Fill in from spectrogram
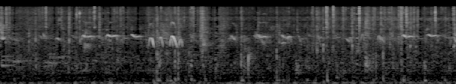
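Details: Pekin ducklings just out of the egg on a farm: bursts of high short cheeps, clustered early and midway, against a low mechanical hum and soft clicking.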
